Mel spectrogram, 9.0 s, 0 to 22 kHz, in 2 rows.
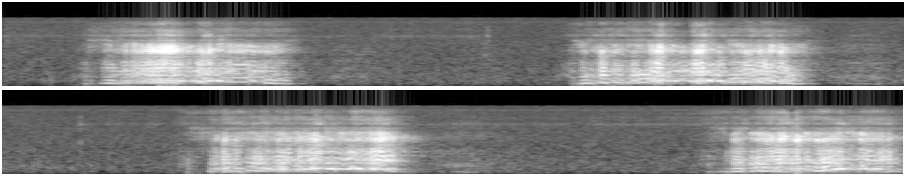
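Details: Man snoring very loudly: rough, rattling snores about every 2.5 seconds, roughly 24 a minute, with quiet gaps between; ordinary heavy snoring.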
